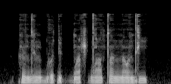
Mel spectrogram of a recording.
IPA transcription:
k ə̃ d œ̃ ɡ͡b ʊ ɗ ɨ ɡ͡b ɔ̃ ʃ dˤ ĩ tˤ ĩ n ɔ̃ d i

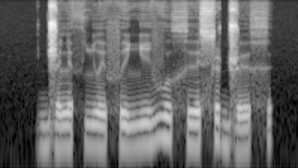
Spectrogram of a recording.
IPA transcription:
ɖ͡ʐ ɪ l ɪ θ ʎ o ɪ̯ f ɪ ʎ i v u x ɨ s ʏ ɖ͡ʐ ʏ x

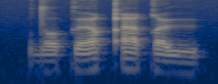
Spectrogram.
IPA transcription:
d ɔ k œ qʼ ɛ q ʉ

